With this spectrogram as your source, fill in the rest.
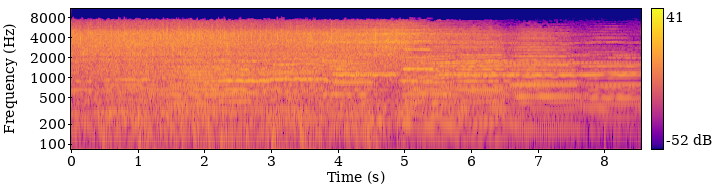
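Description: A heavy rainstorm pours down in a steady, dense roar of rain on surfaces, loud and close, continuing unbroken for several seconds before easing slightly at the end, with no voices.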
